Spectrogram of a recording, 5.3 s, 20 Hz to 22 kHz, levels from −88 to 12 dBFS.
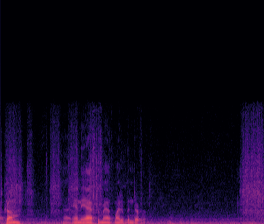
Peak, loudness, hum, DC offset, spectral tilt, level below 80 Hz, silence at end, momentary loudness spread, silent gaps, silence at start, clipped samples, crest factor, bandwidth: -14 dBFS; -32 LUFS; none; under 0.1%; -6.5 dB/octave; -50 dBFS; 0 s; 21 LU; none; 0 s; under 0.1%; 20 dB; 12 kHz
